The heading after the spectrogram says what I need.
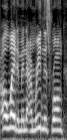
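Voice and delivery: ordinary talk, nothing marked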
